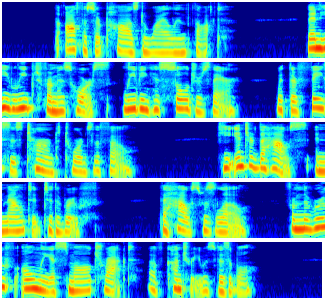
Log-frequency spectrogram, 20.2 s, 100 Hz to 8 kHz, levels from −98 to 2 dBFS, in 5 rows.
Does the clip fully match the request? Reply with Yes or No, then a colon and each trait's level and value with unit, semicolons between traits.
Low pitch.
No: medium, 185 Hz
